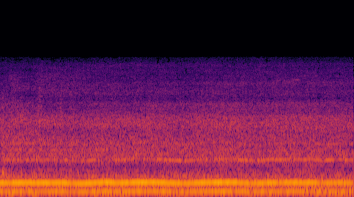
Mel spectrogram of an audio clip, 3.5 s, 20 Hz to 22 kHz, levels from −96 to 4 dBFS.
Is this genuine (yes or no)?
yes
